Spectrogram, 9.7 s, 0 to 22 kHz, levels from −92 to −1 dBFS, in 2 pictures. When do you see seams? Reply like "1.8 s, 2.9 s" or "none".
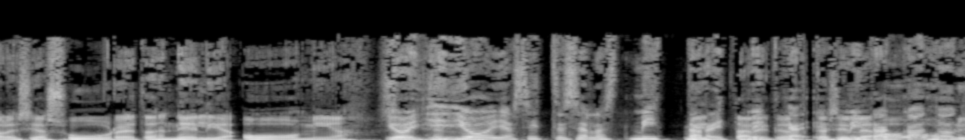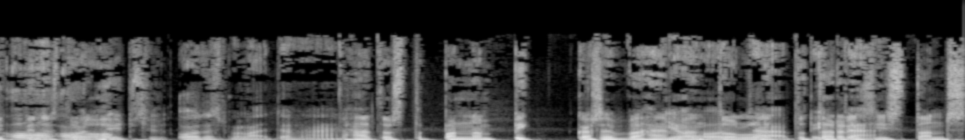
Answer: none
